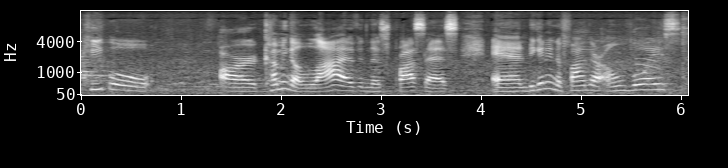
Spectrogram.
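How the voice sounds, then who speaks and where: A woman's voice: on the low side, animated, a little slow, background noise. A woman in her thirties from the southern United States, an activist answering interview questions conversationally. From Chattanooga, Tennessee, United States. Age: 30s. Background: music bed.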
